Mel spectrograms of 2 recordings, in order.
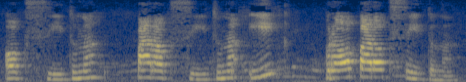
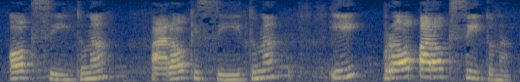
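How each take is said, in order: Both takes have the same delivery.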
